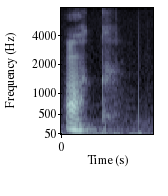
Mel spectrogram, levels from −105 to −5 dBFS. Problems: background sounds at intervals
